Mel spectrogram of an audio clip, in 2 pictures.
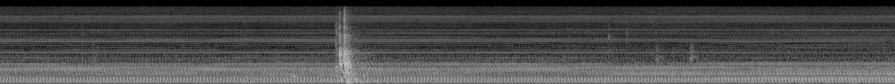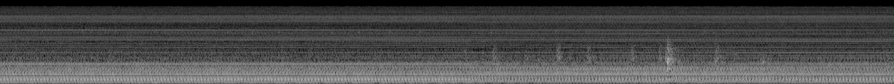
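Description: Hydraulic power unit of a 12-ton Denison C-frame press running with a steady hum. There is one sharp knock about three and a half seconds in and a lighter click near the end.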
